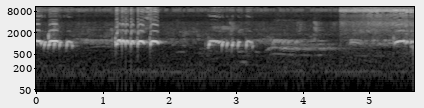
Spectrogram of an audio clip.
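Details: Zebra doves of a local strain trade short bursts of quick rolling coos, used to stir stressed, quiet birds into song. A steady thin high whine enters near the end.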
